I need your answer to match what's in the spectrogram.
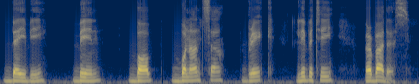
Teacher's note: The consonants that we have introduced are P, which is voiceless, fortis, bilabial, plosive consonant, like in pet, pop, lip, happy, people, peculiar, hippopotamus. B is voiced, lenis, bilabial, plosive consonant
